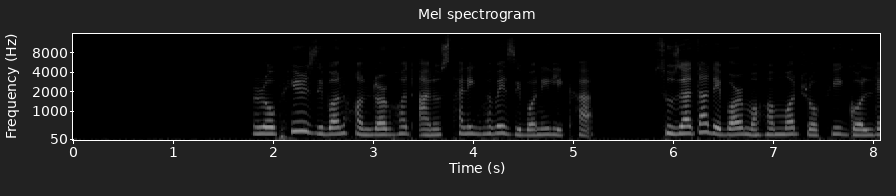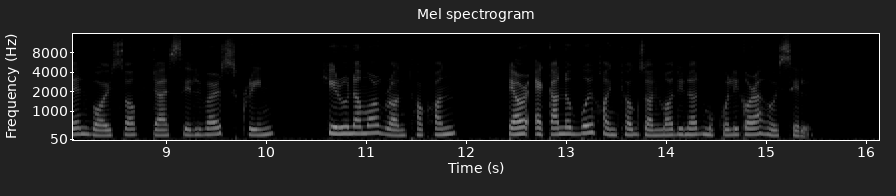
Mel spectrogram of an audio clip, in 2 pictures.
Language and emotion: Assamese, neutral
